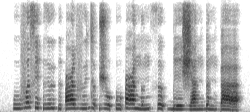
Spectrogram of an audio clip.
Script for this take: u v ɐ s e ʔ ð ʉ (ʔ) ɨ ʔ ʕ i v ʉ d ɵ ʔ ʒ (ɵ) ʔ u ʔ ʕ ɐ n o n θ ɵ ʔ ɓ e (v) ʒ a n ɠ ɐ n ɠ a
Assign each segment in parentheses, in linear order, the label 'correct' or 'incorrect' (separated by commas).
correct, incorrect, incorrect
